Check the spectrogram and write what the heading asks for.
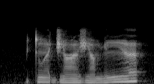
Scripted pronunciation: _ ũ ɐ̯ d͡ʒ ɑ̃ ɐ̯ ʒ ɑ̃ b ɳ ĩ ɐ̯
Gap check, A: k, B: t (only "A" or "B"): B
